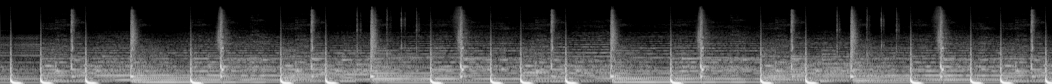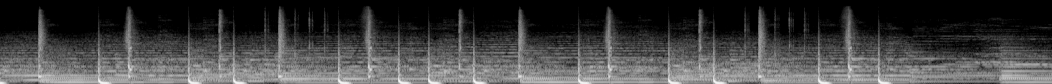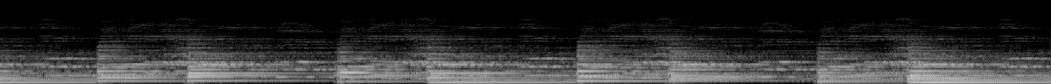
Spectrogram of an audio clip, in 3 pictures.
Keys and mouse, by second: 1.4-5.3 middle drag, 5.8 KP_3, 7.2-8.3 middle drag, 8.3 middle click, 9.5-12.3 middle drag, 13.7 middle click, 14.0 middle click, 16.7 space, 22.6 space, 26.6-28.5 middle drag, 28.5-29.7 drag, 29.8-31.2 drag.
